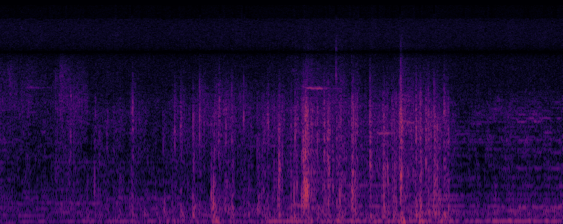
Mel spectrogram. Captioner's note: horse hoof beats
